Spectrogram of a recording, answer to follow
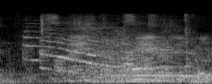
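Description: A high, cat-like cry that glides down in pitch for about a second, then holds a steady lower note before stopping near the end.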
